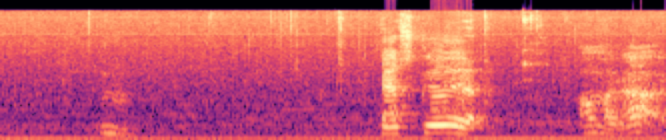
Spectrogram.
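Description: A spoon scrapes food onto a plate.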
